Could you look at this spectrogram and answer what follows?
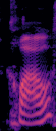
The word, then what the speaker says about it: Klaus: It's Klaus.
